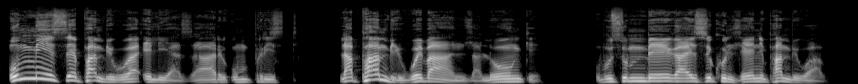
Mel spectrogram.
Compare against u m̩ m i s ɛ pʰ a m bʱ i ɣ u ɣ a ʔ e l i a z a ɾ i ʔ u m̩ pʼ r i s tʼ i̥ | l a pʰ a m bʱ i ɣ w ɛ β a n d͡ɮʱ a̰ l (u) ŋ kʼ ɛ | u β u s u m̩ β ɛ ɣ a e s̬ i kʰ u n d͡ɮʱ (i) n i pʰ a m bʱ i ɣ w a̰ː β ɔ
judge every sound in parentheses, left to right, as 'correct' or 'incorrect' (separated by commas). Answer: incorrect, incorrect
